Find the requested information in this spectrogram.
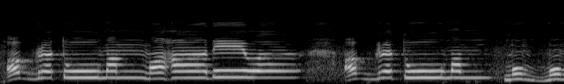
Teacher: দুইবার হাইপেন দেওয়া মানে হলো টান দিতে হবে ঠিক আছে এখানে অগ্রতু তুতে গিয়ে টান দিবেন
